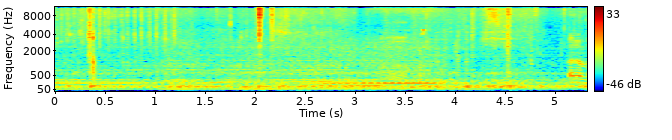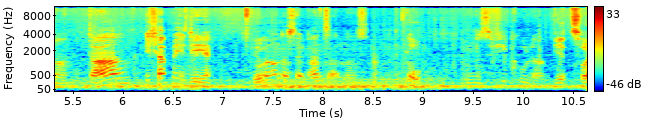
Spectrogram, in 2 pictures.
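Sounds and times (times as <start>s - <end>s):
car engine driving past: 0.0s - 5.3s
speech: 5.2s - 10.6s.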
